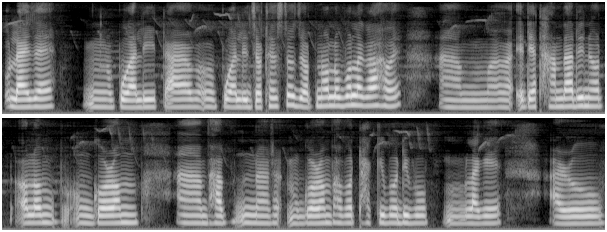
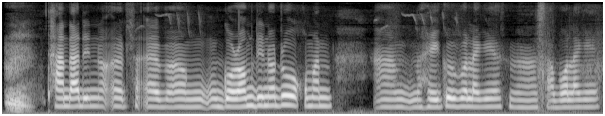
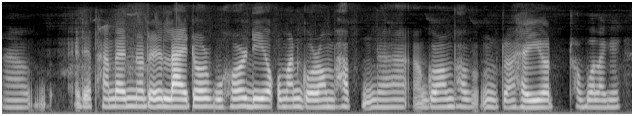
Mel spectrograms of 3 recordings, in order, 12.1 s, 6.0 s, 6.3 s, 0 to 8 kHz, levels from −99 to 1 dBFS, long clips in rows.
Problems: low volume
